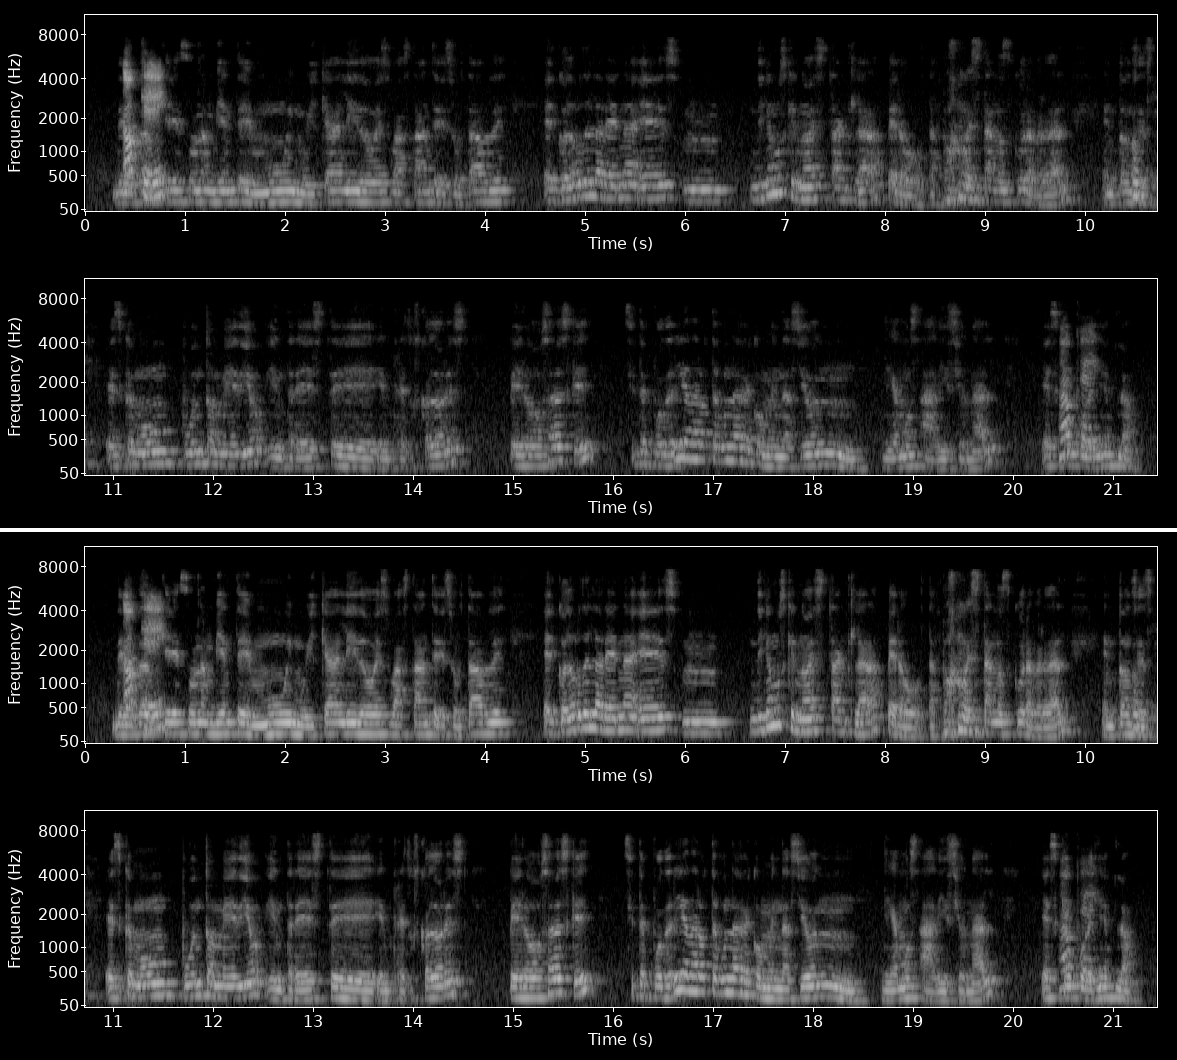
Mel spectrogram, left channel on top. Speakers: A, on the right (about 80°); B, on the left (about 40°).
A: De
B: Ok,
A: verdad que es un ambiente muy, muy cálido, es bastante disfrutable. El color de la arena es, mm, digamos que no es tan clara, pero tampoco <laughs> es tan oscura, ¿verdad? Entonces,
B: ok,
A: es como un punto medio entre este, entre estos colores. Pero, ¿sabes qué? Si te podría dar otra una recomendación, digamos, adicional, es que,
B: ok.
A: por ejemplo,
